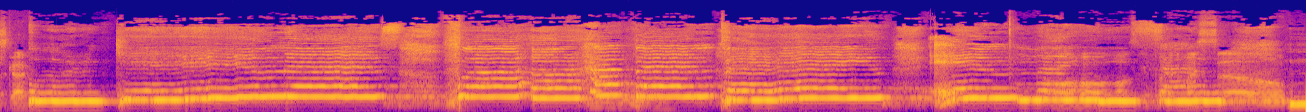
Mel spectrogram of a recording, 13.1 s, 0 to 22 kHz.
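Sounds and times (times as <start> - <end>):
woman singing unaccompanied: 0.3 - 13.0.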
